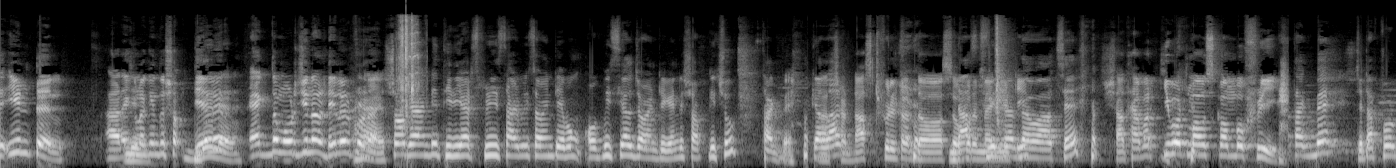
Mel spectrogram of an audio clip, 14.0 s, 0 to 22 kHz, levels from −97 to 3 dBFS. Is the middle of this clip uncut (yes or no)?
no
